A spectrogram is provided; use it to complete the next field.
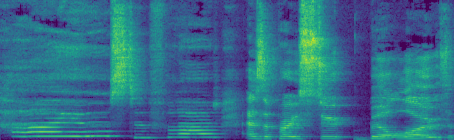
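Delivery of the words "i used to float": "I used to float" kept high and light in falsetto; above the pencil. Shown as a demonstration. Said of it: "above the pencil".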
